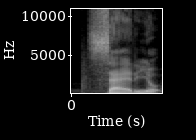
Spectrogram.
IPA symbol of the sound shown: s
